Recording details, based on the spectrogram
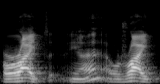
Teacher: Ingliz tilida right deganda tilimiz r harfini aytayotganda biroz bundoq bukiladi, lekin arab tilida unaqa emas.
